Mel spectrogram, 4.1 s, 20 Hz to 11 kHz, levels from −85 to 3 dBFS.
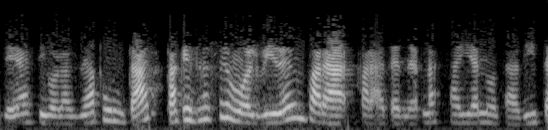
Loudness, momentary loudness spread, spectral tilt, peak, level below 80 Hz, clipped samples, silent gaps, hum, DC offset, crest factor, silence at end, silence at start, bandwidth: -23 LUFS; 11 LU; -4.5 dB/octave; -4 dBFS; -62 dBFS; under 0.1%; none; none; under 0.1%; 20 dB; 0.1 s; 0 s; 7.4 kHz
